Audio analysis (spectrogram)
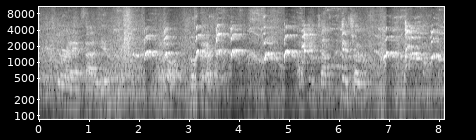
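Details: Eight-week-old Malinois puppies yelping and whining in quick, high, overlapping bursts, several voices calling over one another against a steady low hum, with human speech mixed in.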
